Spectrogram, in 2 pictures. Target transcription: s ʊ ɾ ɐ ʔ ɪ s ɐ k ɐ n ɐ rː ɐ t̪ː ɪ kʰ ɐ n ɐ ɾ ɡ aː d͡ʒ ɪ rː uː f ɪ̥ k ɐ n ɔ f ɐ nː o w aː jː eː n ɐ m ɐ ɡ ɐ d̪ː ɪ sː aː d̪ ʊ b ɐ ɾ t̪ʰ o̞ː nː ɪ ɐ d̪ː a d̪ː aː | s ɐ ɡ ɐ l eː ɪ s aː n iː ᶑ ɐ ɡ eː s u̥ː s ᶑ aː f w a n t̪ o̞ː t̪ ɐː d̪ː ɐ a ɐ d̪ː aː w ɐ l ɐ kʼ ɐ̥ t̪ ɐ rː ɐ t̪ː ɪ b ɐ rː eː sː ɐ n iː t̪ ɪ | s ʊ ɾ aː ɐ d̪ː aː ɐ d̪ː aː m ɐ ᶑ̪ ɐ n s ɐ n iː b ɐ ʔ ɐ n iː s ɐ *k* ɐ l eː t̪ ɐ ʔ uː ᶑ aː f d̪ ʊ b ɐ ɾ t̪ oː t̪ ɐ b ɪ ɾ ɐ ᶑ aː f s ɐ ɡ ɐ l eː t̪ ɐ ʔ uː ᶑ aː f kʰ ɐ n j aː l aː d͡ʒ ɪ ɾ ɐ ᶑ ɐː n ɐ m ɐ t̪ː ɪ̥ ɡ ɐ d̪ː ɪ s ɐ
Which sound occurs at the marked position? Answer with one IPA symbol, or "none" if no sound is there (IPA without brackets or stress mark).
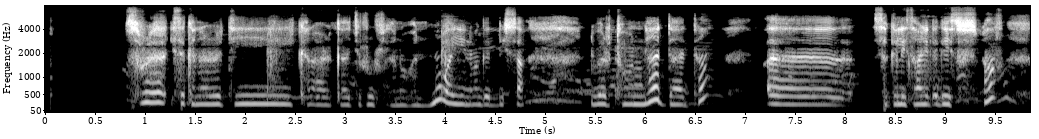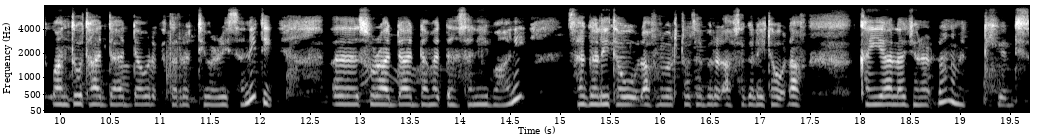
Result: ɡ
